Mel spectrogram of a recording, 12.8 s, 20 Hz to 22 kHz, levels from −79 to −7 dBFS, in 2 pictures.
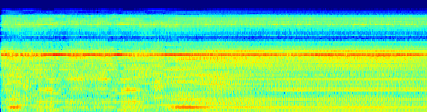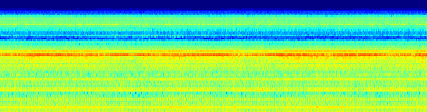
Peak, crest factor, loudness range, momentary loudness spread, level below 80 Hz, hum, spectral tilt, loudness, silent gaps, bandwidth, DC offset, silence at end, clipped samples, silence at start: -4 dBFS; 12 dB; 1 LU; 2 LU; -40 dBFS; none; -0.5 dB/octave; -15 LUFS; none; 16 kHz; under 0.1%; 0 s; under 0.1%; 0 s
